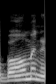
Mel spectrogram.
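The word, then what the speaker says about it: Bohman: And now let's go to Joe Bowman. Anybody wants to spell his last name, it's B-O-H-M-A-N. We've got a silent H in there.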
